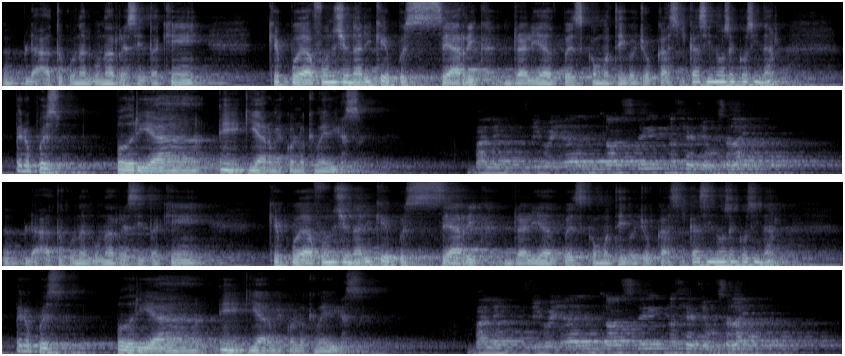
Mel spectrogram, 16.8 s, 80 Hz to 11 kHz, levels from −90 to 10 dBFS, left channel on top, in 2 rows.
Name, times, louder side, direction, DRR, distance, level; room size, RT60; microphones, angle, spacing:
voice 1, 0.0-2.0 2.7-7.8 8.5-9.0 9.6-12.0, left 2 dB, 70° left, 8 dB, 1.4 m, -26 dB
voice 2, 13.1-15.9, equal, 5° right, 0 dB, 4.4 m, -34 dB
29.5 x 26.5 x 6.5 m, 2.4 s
head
